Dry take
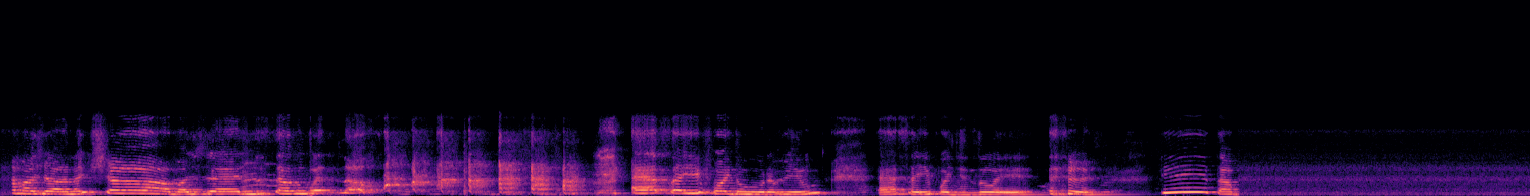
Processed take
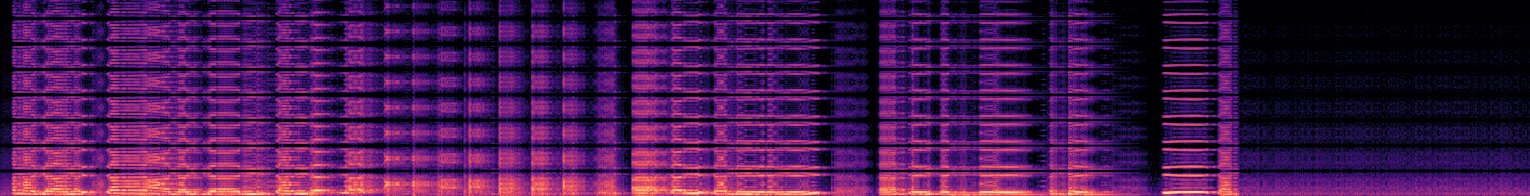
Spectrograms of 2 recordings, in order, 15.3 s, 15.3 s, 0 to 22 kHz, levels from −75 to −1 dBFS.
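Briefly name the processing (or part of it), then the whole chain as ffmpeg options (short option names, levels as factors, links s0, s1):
crushed at another speed: -af "asetrate=22050,aresample=44100,acrusher=samples=31:mix=1:aa=0.000001,asetrate=88200,aresample=44100,volume=2.37"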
